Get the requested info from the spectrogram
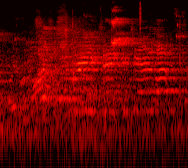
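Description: Faint gymnasium sound of a basketball game in play: scattered voices with a basketball bouncing on the hardwood, echoing in the large hall.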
